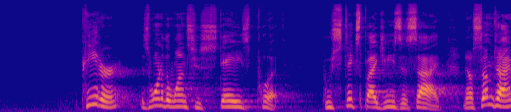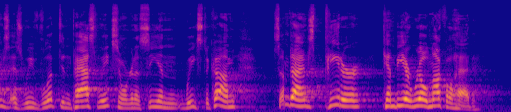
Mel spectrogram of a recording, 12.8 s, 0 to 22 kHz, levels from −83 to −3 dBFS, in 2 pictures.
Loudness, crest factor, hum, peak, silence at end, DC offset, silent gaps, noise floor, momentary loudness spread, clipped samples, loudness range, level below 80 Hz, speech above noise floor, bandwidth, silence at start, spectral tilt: -31 LUFS; 22 dB; none; -10 dBFS; 0.4 s; under 0.1%; none; -71 dBFS; 13 LU; under 0.1%; 5 LU; -74 dBFS; 40 dB; 19.5 kHz; 1 s; -4 dB/octave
